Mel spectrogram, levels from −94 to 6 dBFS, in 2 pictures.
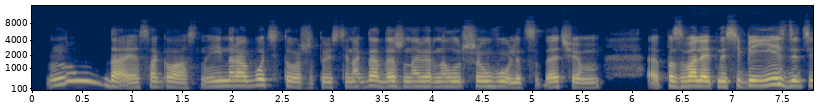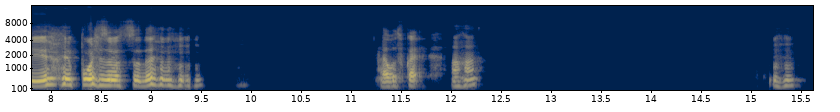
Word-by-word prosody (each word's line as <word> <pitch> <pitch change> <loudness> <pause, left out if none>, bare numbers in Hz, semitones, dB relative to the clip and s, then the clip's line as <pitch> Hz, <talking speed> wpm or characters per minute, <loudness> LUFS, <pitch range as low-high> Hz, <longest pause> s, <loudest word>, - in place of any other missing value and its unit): Ну 365 - -4
да. 190 -5 0
Я 150 +1 -3
согласна. 165 -3 -6
И - - -2
на 190 0 -2
работе 205 +3 -1
тоже. 160 -6 -6
То 165 - -10
есть 165 +1 -10
иногда 170 +3 -1
даже, 175 0 -2
наверно, 175 0 -4
лучше 175 +1 -4
уволиться, 175 -3 -4
да, 170 +2 0
чем, 150 -3 -6 0.5
э, - - -3
позволять 185 0 +4
на 175 -1 0
себе 190 +2 0
ездить 190 -5 -1
и 180 0 +5 0.2
и - - +8
пользоваться, 205 -3 +5
да? 200 +6 +3 2.2
А - - 0
вот - - -5
в - - -19
ка - - -1 0.3
Ага. 455 - -5 2.9
Мгм. 195 +2 -12
180 Hz, 125 wpm, -24 LUFS, 170-195 Hz, 2.9 s, и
